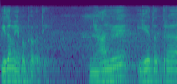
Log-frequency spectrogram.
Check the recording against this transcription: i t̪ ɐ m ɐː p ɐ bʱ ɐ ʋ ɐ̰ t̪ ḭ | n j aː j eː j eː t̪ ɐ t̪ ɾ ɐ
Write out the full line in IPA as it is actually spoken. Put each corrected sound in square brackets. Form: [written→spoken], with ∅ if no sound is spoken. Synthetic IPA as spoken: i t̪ ɐ m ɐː p ɐ bʱ ɐ ʋ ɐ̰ t̪ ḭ | n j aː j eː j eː t̪ ɐ t̪ ɾ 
